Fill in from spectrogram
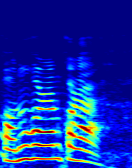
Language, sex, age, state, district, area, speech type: Assamese, female, 30-45, Assam, Nagaon, rural, read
